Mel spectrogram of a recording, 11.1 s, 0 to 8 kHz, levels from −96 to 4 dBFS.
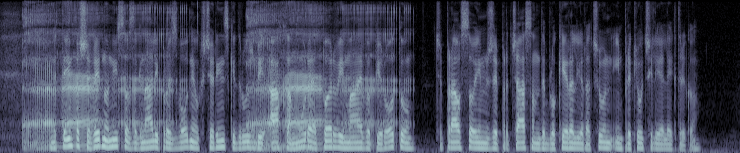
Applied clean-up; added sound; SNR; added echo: none; Burping, eructation; 6 dB; none.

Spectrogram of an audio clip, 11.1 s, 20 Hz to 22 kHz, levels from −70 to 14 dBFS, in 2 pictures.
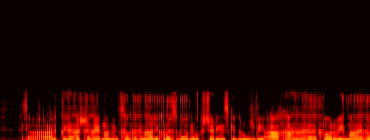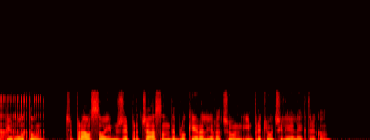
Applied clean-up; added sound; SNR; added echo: neural diffusion model UNIVERSE++.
